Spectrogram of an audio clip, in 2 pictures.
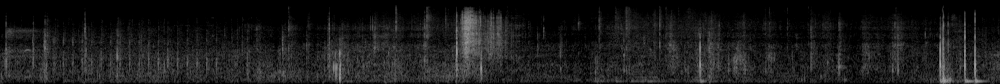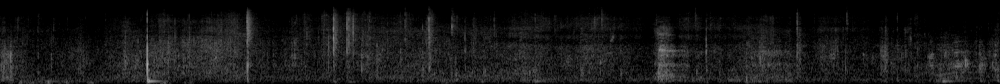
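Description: Footsteps and brushing through pine-forest undergrowth: irregular crackles and snaps of twigs and dry branches, with a louder rustle of branches about five seconds in.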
